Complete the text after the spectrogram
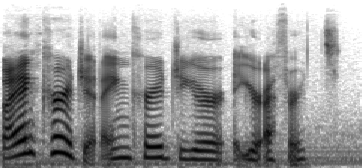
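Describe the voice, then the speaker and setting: A woman chatting casually on a livestream as she plays, answering viewers in an expressive, encouraging, effusive way with a mezzo voice. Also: fairly high pitch, fast talker. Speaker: VTuber live streamer. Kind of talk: casual livestream chat while gaming, answering viewer comments.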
